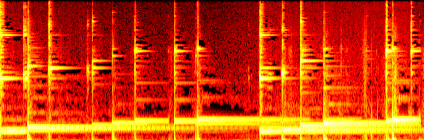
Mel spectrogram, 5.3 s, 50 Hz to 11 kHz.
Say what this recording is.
Recorded random notes on a Thumb piano, the result was normalized, finally the sound was compressed using a threshold of -11dB, a ratio of 8.5:1 and an attack of 0.1 seconds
